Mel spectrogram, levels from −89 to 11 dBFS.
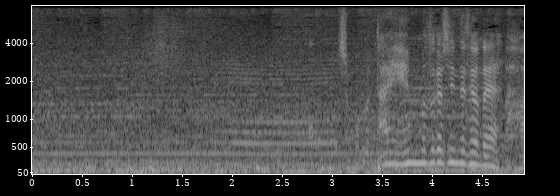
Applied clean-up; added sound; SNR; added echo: none; Wind instrument, woodwind instrument; 11 dB; none.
